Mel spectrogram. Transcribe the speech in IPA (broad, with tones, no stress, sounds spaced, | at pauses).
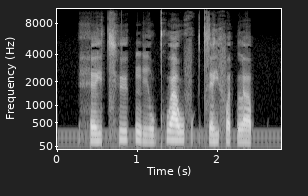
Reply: h e˨ j t͡sʰ yː˧ k̚ ŋ iː˨˩ w kʷʰ aː˧ w f ʊ˨ k̚ t͡s e˨˧ j f ɐ˨ t̚ l ɐ˨ p̚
